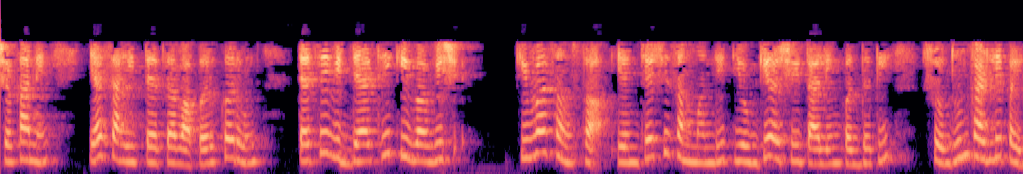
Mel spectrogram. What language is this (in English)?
Marathi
